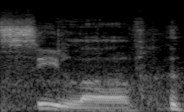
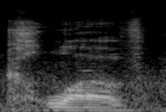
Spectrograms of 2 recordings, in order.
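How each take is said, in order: First: The name is said as two syllables. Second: The name is said as one syllable. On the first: The speaker calls it right. "oh no no no no no, it's sea love" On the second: The speaker calls it wrong. "a lot of people will pronounce it clove"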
